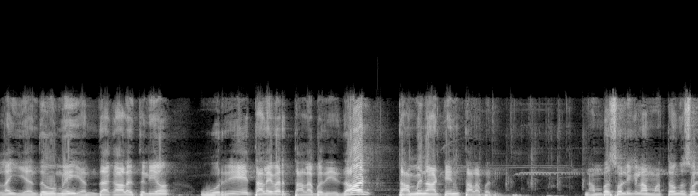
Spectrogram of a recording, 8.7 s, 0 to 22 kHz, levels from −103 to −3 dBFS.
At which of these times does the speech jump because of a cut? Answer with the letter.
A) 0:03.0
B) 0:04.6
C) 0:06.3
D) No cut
D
